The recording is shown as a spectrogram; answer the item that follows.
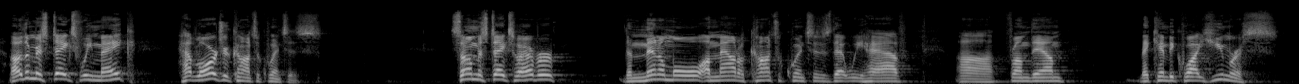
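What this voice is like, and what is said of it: Southern American accent. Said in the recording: “having a southern accent ... just your voice is the icebreaker”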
